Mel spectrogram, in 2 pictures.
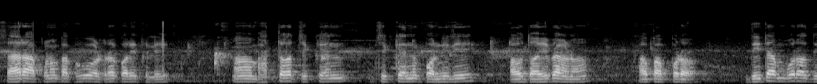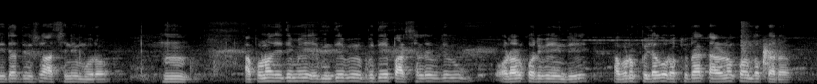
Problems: constant background noise, continuous background conversations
